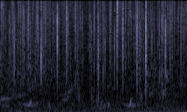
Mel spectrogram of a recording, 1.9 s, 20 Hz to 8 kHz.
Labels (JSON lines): {"label": "biophony", "recorder": "SoundTrap 300"}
